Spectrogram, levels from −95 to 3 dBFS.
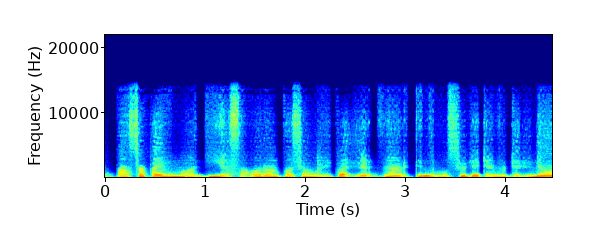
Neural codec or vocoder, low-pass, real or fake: codec, 44.1 kHz, 0.9 kbps, DAC; 14.4 kHz; fake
